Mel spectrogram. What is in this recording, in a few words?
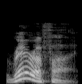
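"rarify", English, British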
